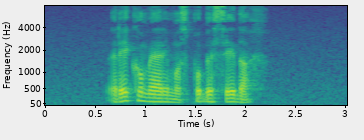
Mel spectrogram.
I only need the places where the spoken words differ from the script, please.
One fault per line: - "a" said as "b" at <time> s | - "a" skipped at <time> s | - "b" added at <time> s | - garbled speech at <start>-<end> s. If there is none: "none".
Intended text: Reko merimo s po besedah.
none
